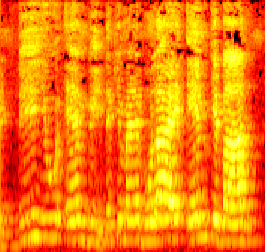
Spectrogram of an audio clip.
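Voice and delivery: usual speaking voice

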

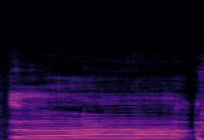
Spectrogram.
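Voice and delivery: loud playful "ah" to cap the build-up; sudden pretend scare cry; mock scream. Teasing a partner after the suspense theme, loud mock scream.

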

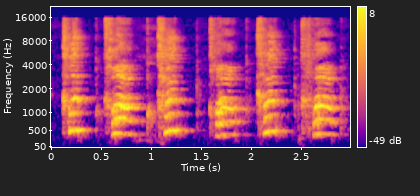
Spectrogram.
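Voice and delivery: high, loud clip-clop chant; clip-clop sounds. Acted. Storyteller making hoof sounds for kids, high and loud. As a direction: sing out the hoofbeats brightly. Hooves sound effect for children.

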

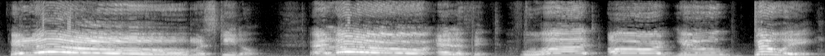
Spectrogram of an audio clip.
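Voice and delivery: very loud, stretched-out greetings; roaring lion voice. Acted. Lion greeting mosquito and elephant, bellowing. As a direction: bellow slowly as a big storybook lion.

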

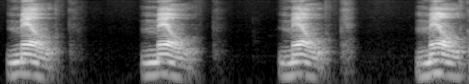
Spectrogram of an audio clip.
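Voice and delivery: "ميلك" as "melk", dark l, falling; dark L drill. Shown as a demonstration. Teacher drills milk for learners, "ميلك" with dark l. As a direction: repeat "ميلك" evenly with a lengthened dark l and pauses. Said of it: "بنطقها كده ل".

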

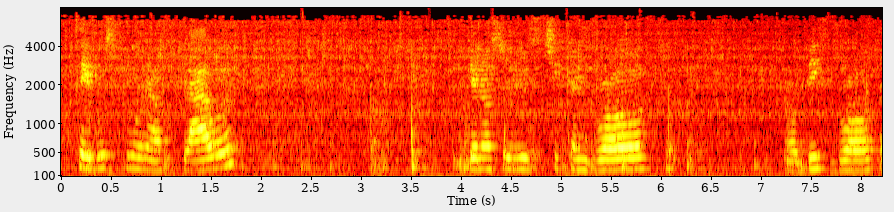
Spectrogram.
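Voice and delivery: normal talking voice

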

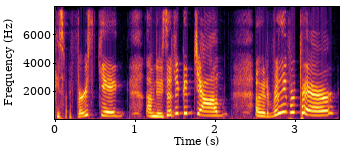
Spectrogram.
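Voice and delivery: high, loud, keen rookie voice; mock eager newbie. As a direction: gush like a proud first-timer. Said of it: "and you're just like".

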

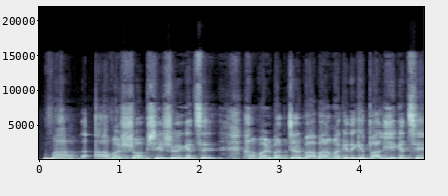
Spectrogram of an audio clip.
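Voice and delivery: mock-weeping distress; tearful daughter. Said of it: "কান্নাকাটি করা শুরু করে দিয়েছে".

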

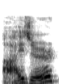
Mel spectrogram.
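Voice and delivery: high, gently pleading. A narrator's reading. Martha looking fearlessly up at the doctor, pleading. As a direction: appeal to him with a lifted voice. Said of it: "she pleaded".

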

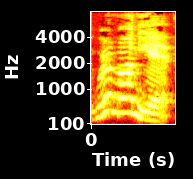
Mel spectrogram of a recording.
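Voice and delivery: put-on light high child voice; a hint of a small daughter's voice; imitating her daughter. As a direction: pipe it up like a little kid asking. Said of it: "You are like".

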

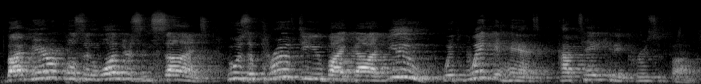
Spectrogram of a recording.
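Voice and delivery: loud, high preaching of scripture; preaching at full force. Acted. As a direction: proclaim the verse with full fire. Preacher quoting Acts loudly.

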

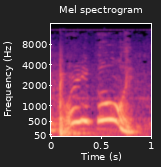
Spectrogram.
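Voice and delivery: very high coo. Real, not acted. Baby talk to grandson.

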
